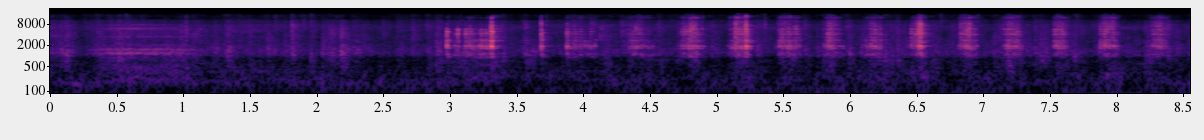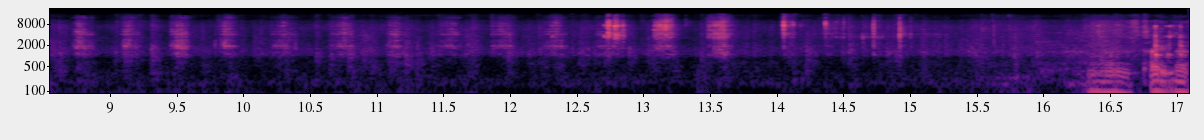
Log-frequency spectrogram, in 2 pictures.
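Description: Threaded cap being tightened down over the top bearing race of a bicycle headset, a steady run of close, rhythmic ratcheting clicks and metallic scraping with a few louder knocks near the end.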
